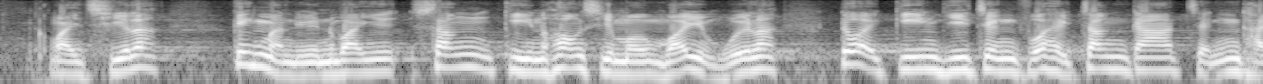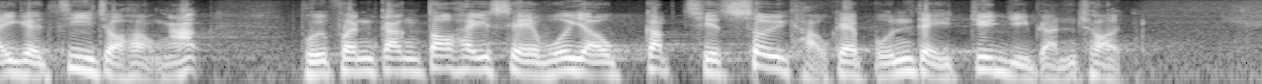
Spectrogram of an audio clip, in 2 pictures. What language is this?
Cantonese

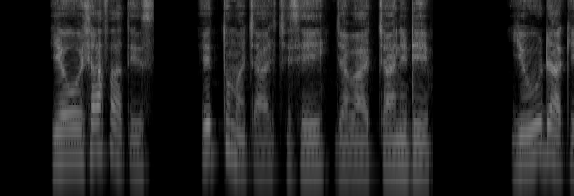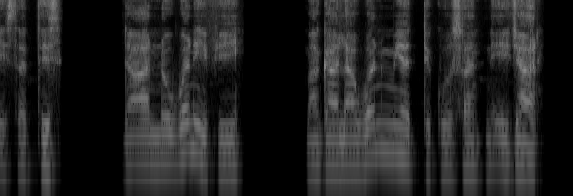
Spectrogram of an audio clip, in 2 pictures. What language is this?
Oromo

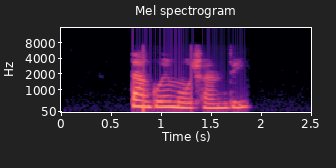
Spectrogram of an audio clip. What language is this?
Chinese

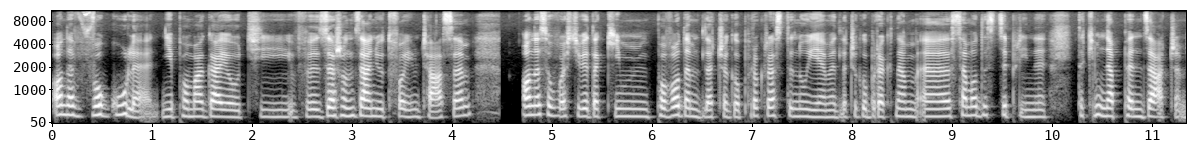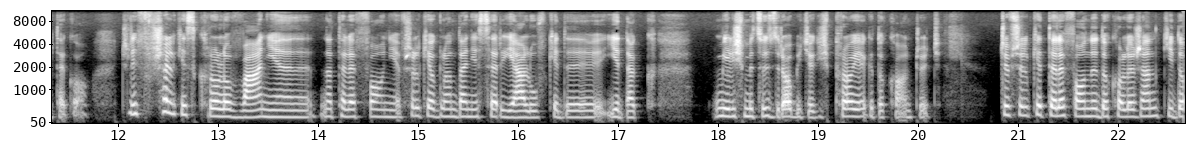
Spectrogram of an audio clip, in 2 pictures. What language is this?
Polish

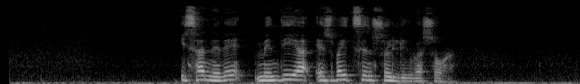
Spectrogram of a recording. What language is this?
Basque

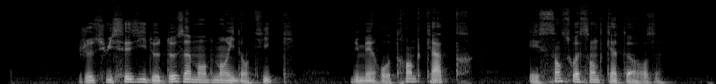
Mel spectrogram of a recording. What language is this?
French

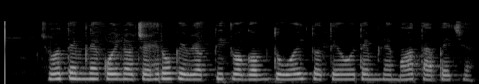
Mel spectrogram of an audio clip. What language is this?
Gujarati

